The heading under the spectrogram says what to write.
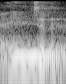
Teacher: جیم ساکن ہے اس پہ قلقلہ ہوگا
